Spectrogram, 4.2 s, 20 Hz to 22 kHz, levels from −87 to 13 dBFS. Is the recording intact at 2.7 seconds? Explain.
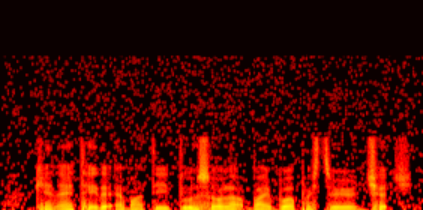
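No. At 2.7 seconds the speech is affected by overdone noise removal, which runs through the entire clip rather than starting or stopping at that point. The noise reduction was set too aggressively, so individual frequency bands sitting close to the estimated noise level are pulled far down or cut out, taking the quieter parts of the voice with them. The background drops and breaks up into twinkling specks.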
